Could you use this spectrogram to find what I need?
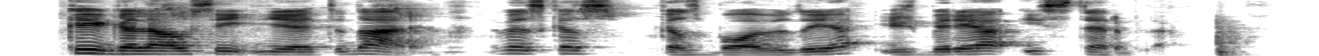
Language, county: Lithuanian, Kaunas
